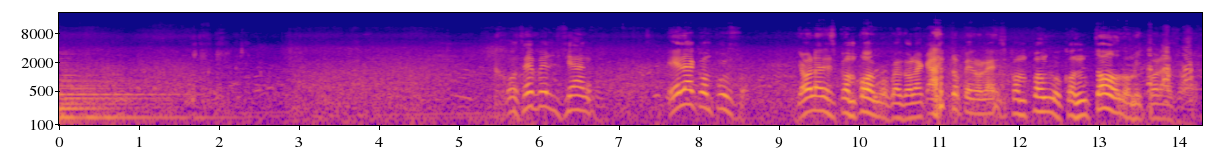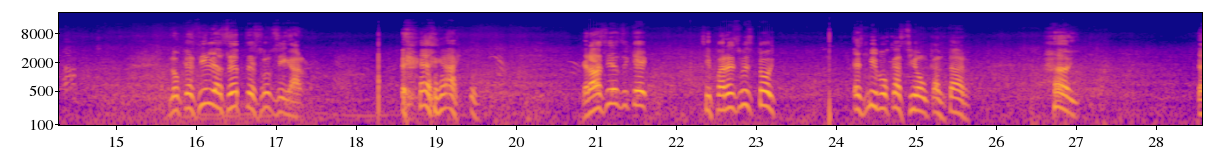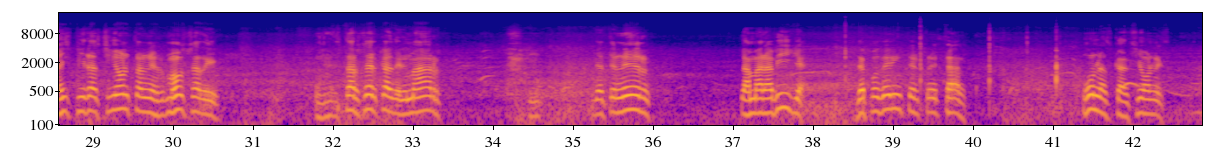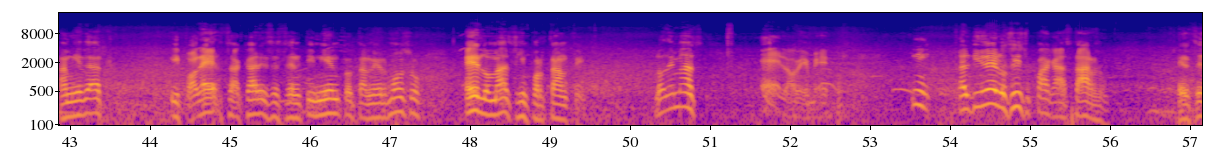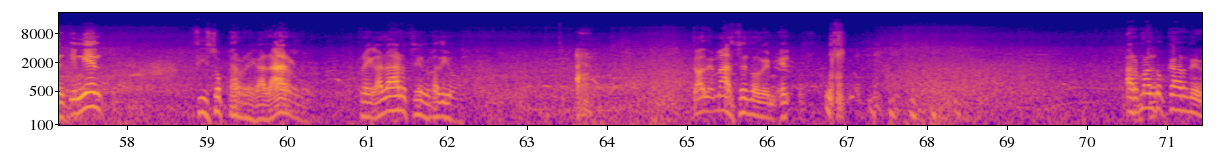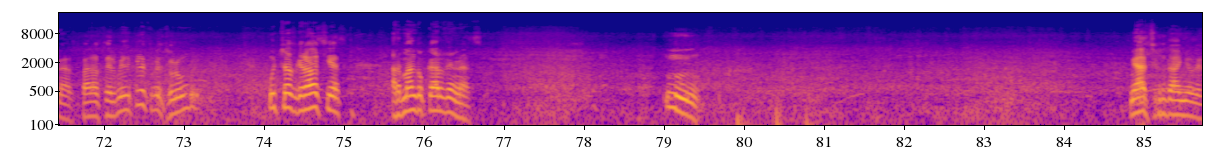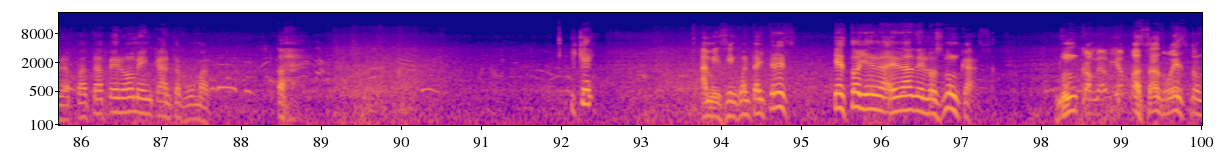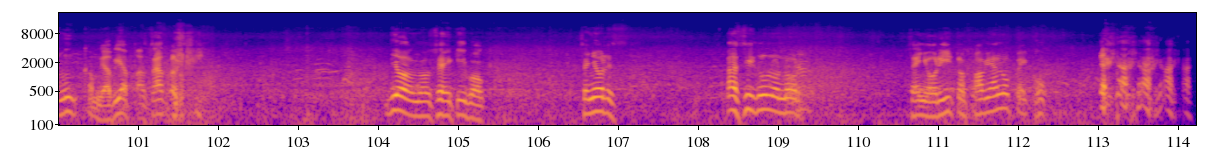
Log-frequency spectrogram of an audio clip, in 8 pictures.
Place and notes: C., Boulevard Turístico Bording, Progreso, Yuc., Mexique - Progresso - Armando
Progresso - Mexique
Sur la plage, quelques minutes avec Armando
Yucatán, México, 23 October 2021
